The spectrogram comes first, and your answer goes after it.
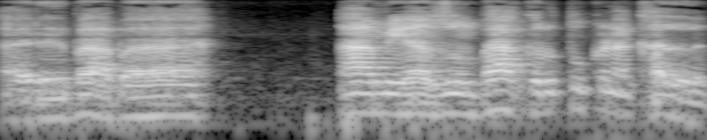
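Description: A man does a put-on character voice, raspy and weary, at a fairly high pitch and very slow pace. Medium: read story. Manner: weary, grumbling.

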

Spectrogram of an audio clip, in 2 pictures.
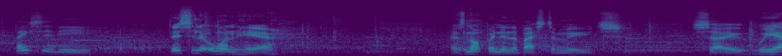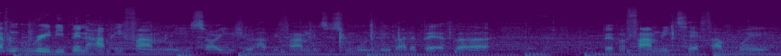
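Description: A man talking at a very fast pace with clear music in the background. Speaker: family vlogger. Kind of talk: casual vlog chat. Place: street. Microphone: phone near.

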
